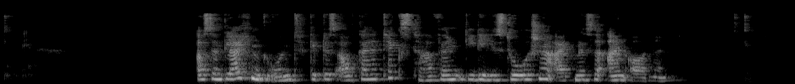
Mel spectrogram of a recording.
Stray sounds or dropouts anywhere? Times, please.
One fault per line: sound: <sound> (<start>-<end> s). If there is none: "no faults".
no faults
